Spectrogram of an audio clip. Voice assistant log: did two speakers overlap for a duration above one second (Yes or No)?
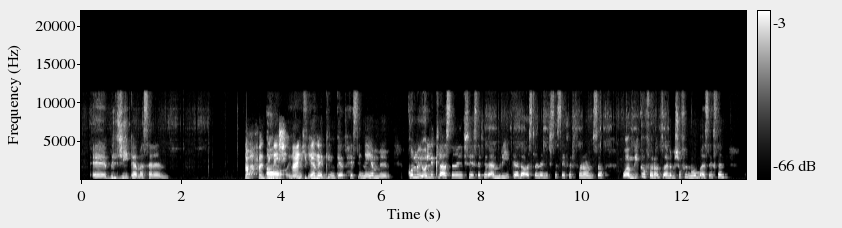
Yes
